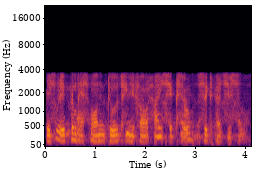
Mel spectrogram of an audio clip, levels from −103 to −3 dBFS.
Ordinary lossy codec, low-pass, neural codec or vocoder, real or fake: none; 3.6 kHz; codec, 16 kHz, 1 kbps, FreqCodec, larger model; fake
